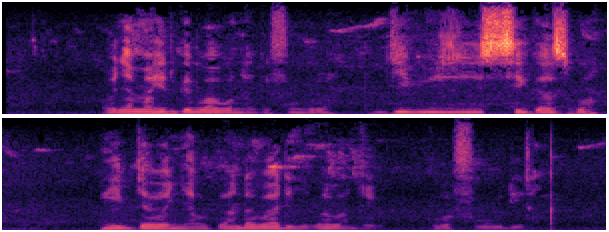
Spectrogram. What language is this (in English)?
Kinyarwanda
